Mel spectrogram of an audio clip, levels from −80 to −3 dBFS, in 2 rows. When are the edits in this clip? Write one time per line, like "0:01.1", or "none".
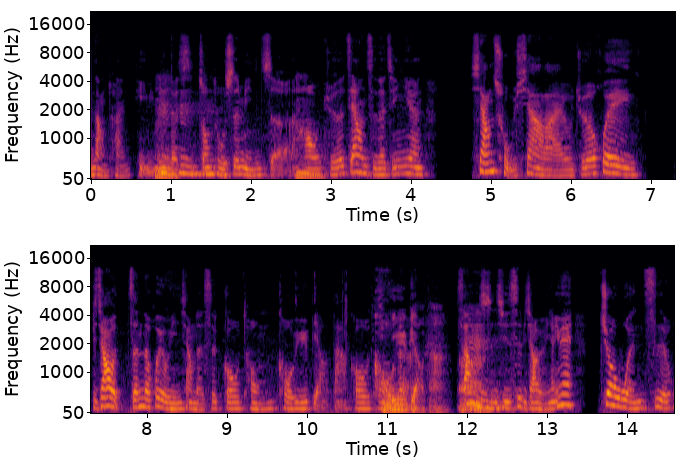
none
